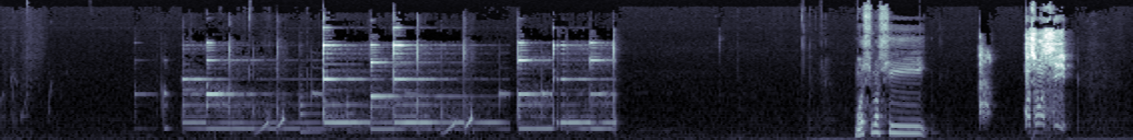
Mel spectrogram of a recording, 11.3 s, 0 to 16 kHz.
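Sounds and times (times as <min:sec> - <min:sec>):
Skype call ringtone chimes while a call connects: 0:01.4 - 0:06.2
speech: 0:08.5 - 0:09.4.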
